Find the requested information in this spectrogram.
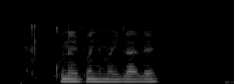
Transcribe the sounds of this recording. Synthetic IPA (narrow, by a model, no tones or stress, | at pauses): kunʌjpʌnimʌilale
